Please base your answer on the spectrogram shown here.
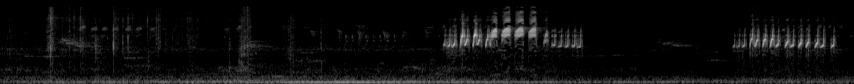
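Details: Flamboyan bird singing lustily as a lure for other birds; scattered faint clicks, then two bursts of quick, high, chattering chirps over a low background hum.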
